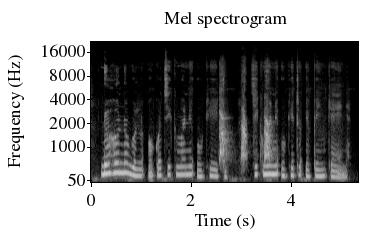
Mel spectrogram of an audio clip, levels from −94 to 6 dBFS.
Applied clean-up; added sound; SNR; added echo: neural mask model RNNoise.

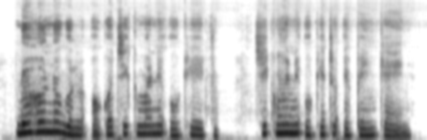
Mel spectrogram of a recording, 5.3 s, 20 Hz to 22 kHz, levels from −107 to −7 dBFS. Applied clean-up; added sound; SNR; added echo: neural mask model DeepFilterNet 3.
